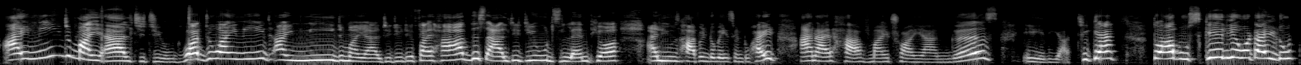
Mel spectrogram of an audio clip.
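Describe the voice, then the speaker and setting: A woman's voice: high-pitched, expressive, normal speed, fairly bright tone, no room sound. A woman with a North Indian accent teaching maths, explaining step by step and emphatically putting questions straight to her students. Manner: emphatic, addresses students directly. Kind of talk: explanatory lesson with rhetorical questions.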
